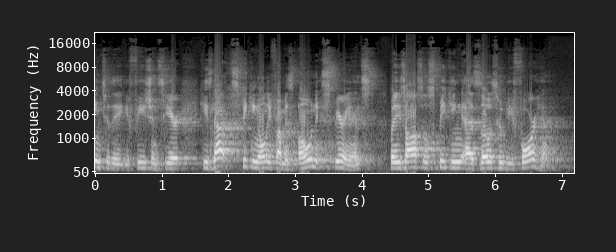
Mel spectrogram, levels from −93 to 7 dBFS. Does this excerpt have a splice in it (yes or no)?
yes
